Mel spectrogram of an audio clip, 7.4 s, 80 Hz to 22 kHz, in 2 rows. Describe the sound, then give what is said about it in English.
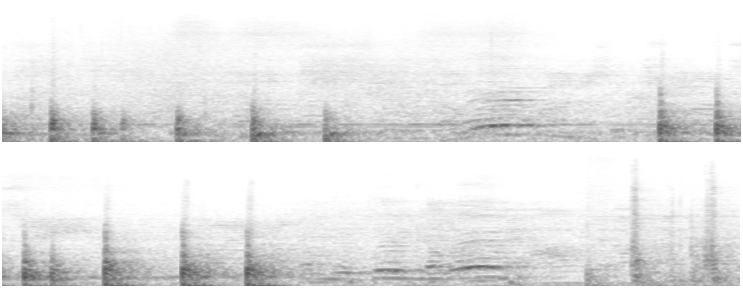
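Repeated sharp knocks on the door of Room 18, on an internal corner with no windows. The knocks are loud and come in uneven bursts of several raps with short pauses between, while faint muffled voices murmur underneath. “Do you want to knock?”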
